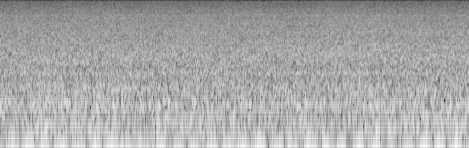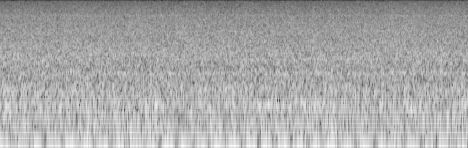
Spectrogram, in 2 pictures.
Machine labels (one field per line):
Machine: fan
